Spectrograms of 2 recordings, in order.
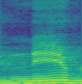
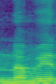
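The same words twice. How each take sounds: First: "नेम" as one syllable with a long e; name, English reading. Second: "नमे" as two syllables, na-me; Hindi-style misreading. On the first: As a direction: say "नेम" with the final e silent. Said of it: "ये नेम लिखा हुआ है". ("नेम", एक अक्षर में सही उच्चारण) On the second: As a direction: sound the final e in "नमे". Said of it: "लेकिन नमे नहीं है". ("नमे", गलत उच्चारण, दो अक्षरों में) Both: Shown as a demonstration.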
